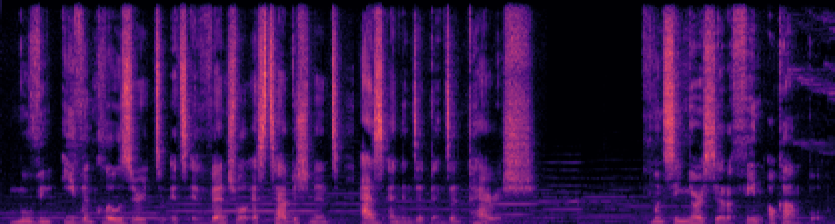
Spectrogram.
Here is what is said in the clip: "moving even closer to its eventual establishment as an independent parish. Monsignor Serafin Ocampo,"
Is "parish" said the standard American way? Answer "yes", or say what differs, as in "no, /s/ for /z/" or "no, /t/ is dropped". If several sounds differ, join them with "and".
yes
